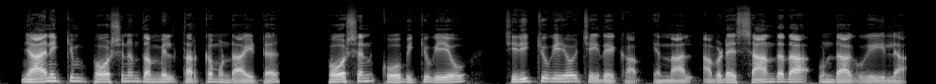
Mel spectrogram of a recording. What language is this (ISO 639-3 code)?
mal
